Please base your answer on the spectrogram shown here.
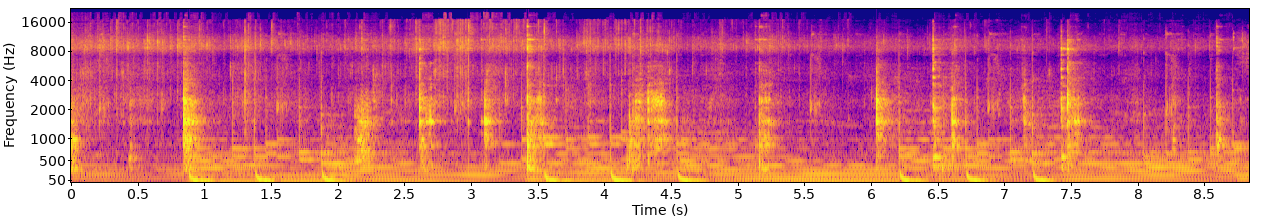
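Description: Mustard seeds, dried chillies, garlic and curry leaves sizzle and pop in hot oil in a pan, with repeated stirring scrapes and crackles over a steady fry.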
